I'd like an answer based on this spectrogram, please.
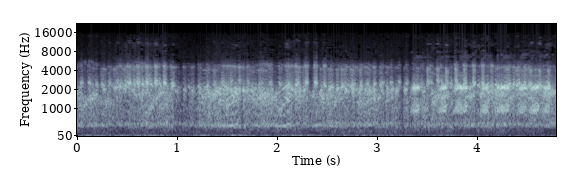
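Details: Wild frogs in full chorus, a thick rattle of overlapping croaks that briefly dips, then swells again with a sharp, regularly repeated high note in the last second.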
